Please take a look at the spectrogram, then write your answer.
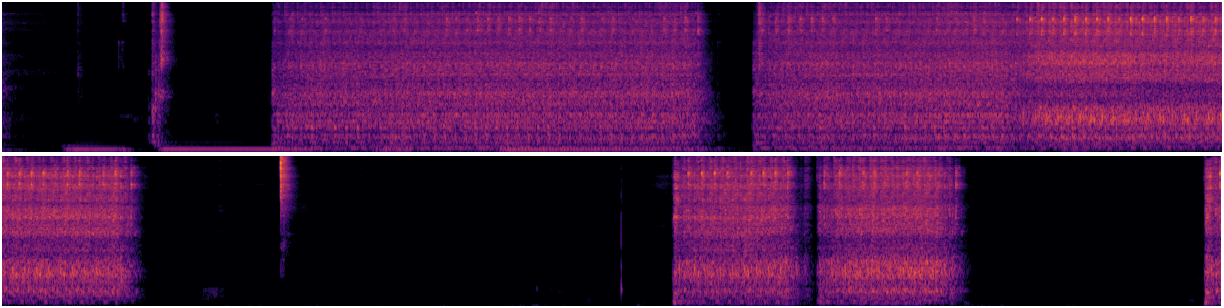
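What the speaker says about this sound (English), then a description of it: "I'm going to use the serger here and put that first piece together." A serger sewing fabric whirs in long steady bursts, stopping and starting several times, with quiet pauses between runs and no voices.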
